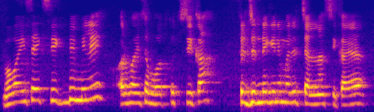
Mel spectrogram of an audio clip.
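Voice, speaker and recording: A woman's voice: on the high side, steady tone, fairly quick, dark tone, low-quality recording. A middle-aged woman, a podcast guest telling her life story vividly. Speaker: celebrity hair stylist, podcast guest. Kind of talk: personal storytelling in an interview.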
